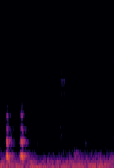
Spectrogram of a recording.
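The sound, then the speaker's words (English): A person imitates clucking birds with two quick clucks in rapid succession, then the voice stops and only a low background rumble and faint rustles remain. “And you hear birds like”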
